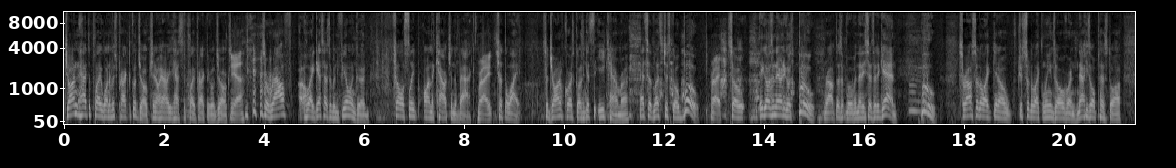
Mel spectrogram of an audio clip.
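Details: Adult male speaker, radio talk; normal speech.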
